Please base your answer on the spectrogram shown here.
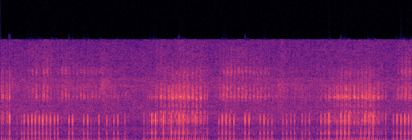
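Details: Loud, close cat purr: a rich low rumble with layered overtones rising and falling over each inhale and exhale, with crackly pulsing texture.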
